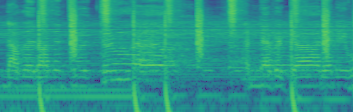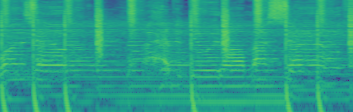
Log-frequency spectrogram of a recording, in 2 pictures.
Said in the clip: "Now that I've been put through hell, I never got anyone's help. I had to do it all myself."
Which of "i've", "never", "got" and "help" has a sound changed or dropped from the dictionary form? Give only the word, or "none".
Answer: help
